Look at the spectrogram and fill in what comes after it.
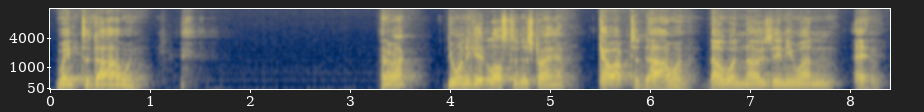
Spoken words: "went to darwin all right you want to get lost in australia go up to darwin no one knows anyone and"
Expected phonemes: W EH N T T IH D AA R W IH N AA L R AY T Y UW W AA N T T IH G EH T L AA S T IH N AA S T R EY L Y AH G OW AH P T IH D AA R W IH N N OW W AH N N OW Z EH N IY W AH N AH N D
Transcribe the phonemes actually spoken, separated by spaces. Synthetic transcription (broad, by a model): W EH N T T IH D AA R W IH N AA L R AY T Y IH W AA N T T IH G EH T L AA S T IH N AA S T R EY L Y AH G OW AH P T IH D AA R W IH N N OW W AH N N OW Z EH N IY W AH N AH N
